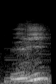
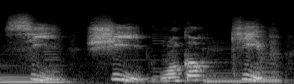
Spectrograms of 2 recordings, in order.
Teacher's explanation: A ne pas confondre avec le i français dans lit qui, lui, est beaucoup plus court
